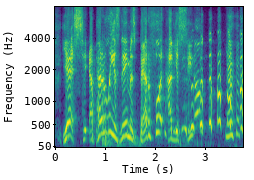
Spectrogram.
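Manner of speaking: put-on blaring Scottish accent, pitched very high. Narrator voices a character calling out while the group argues: very loud Scottish accent. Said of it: "a very loud Scottish accent going".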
